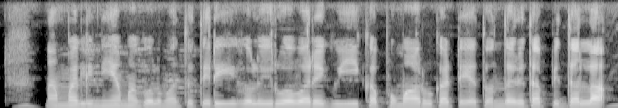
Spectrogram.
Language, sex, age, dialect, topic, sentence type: Kannada, female, 60-100, Coastal/Dakshin, banking, statement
